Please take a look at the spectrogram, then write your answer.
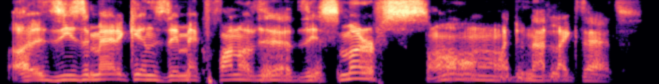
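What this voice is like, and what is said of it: Attempted Belgian accent sounding French. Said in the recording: “I wish I could do a Belgian accent, but my Belgian accent probably just sounds French. ... That was like 10,000% French.”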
